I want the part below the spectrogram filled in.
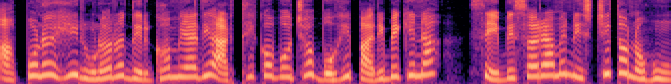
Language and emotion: Odia, fearful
